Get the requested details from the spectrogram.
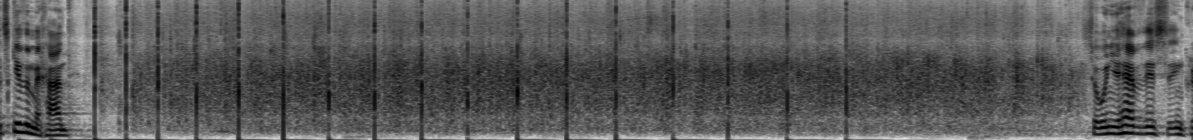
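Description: A middle-aged man claps his hands.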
